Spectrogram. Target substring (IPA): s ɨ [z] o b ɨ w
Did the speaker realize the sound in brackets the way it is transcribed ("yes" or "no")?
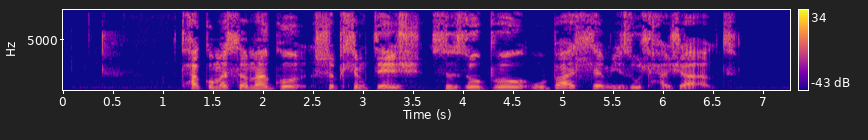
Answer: yes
